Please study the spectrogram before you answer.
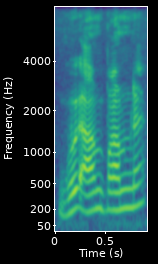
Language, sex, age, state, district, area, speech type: Assamese, male, 60+, Assam, Dhemaji, rural, spontaneous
